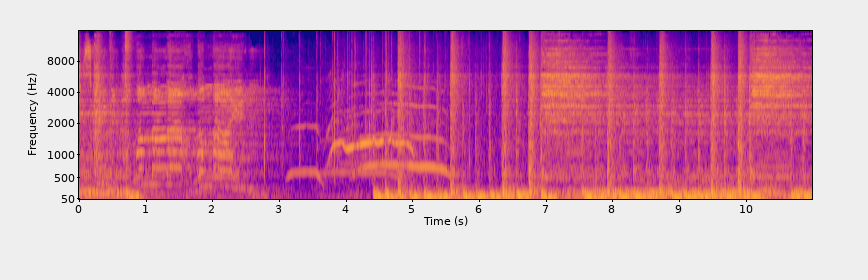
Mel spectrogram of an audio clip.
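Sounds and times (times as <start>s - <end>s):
live rock band: 4.4s - 11.0s.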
